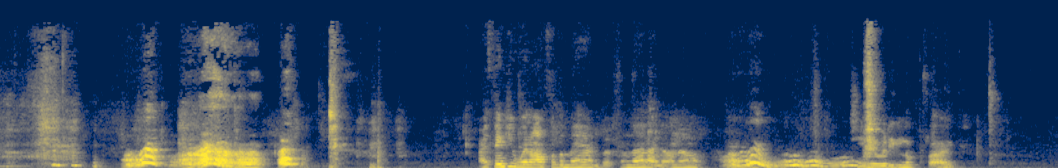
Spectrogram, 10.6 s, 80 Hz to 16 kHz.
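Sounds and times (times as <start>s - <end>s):
dog barking at a closet door: 1.2s - 3.1s, 7.2s - 8.7s
speech: 5.0s - 9.7s.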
